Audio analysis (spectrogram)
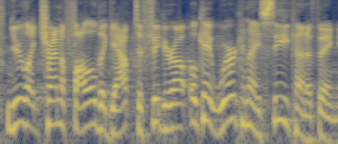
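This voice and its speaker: An animated man with an American accent and ordinary pitch variation, over noticeable background noise. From Northern California. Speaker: Bible college director and conference speaker. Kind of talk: conference talk. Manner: fast.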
